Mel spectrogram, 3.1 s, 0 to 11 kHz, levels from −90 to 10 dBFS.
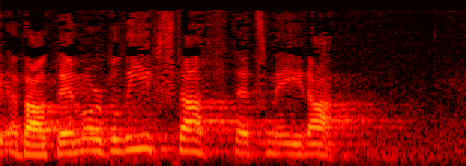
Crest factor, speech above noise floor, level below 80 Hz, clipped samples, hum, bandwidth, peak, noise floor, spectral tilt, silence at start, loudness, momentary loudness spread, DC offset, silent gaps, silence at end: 20 dB; 27 dB; -72 dBFS; under 0.1%; none; 9.6 kHz; -14 dBFS; -60 dBFS; -5.5 dB/octave; 0 s; -34 LUFS; 9 LU; under 0.1%; none; 0.45 s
